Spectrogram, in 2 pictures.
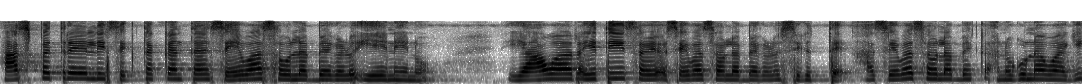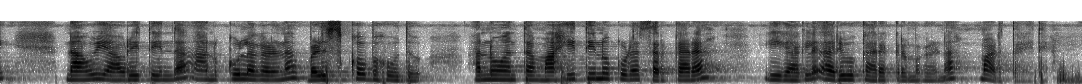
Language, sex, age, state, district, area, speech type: Kannada, female, 45-60, Karnataka, Koppal, rural, spontaneous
